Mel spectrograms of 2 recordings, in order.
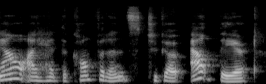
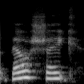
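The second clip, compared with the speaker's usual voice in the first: normal talking voice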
